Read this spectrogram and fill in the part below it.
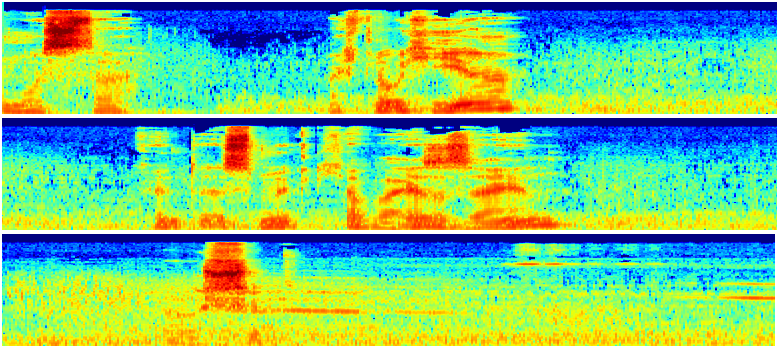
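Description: Bubbles gurgle and rumble underwater.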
